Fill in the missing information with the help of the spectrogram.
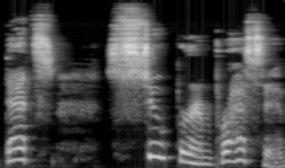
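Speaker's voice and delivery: high, slow, gushing; gushing flattery. Retold or imitated. Harper buttering up Mad Hatter, gushing.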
